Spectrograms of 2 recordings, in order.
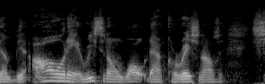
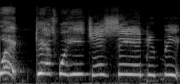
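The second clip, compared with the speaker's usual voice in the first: mock loud, very high, laughing disbelief. Retelling how she burst out laughing, quote her, retelling her loud reaction. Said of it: "She turned red loud".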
